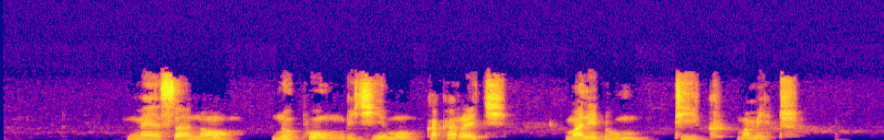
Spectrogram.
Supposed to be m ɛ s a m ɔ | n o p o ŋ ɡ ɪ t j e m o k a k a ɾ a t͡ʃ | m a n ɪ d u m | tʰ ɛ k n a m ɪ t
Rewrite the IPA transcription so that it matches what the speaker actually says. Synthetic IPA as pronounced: m ɛ s a n ɔ | n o p o ŋ ɡ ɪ t͡ʃ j e m o k a k a ɾ ɛ t͡ʃ | m a n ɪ d u m | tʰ i k m a m ɪ t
